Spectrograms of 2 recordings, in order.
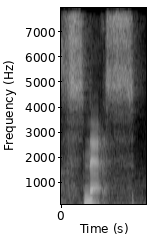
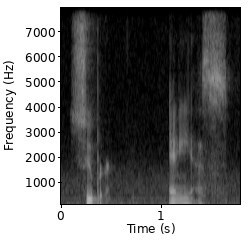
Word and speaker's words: SNES: them the Nintendo Entertainment System NES it's not pronounced Ness its NES and it's certainly not snez SNES Super NES so in this one cat this is a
